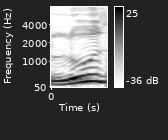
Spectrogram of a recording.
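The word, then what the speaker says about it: lose: एंड और लूज our moral fibre, देखिए यहाँ पे लिखा है लॉस, लेकिन इसकी सही प्रोनाउंसिएशन लूज होती है, ठीक है ना।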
